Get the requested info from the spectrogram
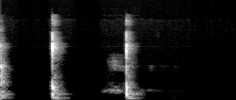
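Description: Two sharp taps on an iPad's glass screen, about three-quarters of a second apart.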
